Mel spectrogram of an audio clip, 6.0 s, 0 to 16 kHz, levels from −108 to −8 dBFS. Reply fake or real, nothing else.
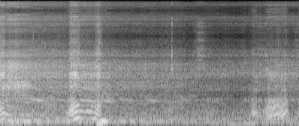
real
